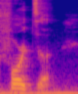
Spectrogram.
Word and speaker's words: Forza: right off the bat is that it is pronounced forza it's an italian word meaning force power or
